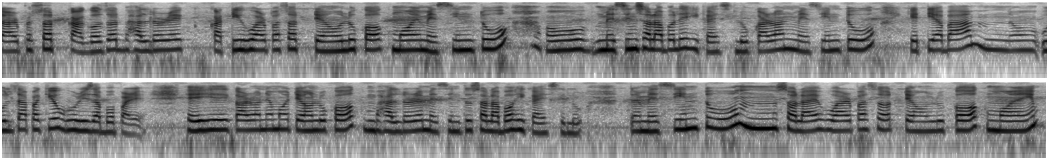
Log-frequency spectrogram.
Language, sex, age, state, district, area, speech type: Assamese, female, 30-45, Assam, Jorhat, urban, spontaneous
